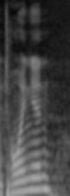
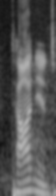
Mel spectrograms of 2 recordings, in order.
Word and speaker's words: Tonyan: So you got Matt Ryan, Sterling Shepard, Peyton Barber, Juju Smith-Schuster, Ryan Tonyan. Sorry, I mispronounced that. – Like onion? – And Calvin Ridley.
